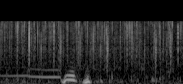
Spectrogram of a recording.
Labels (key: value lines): label: biophony, cascading saw
recorder: SoundTrap 600 or HydroMoth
